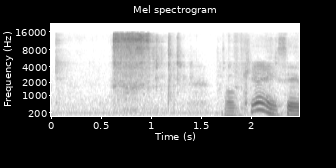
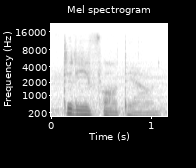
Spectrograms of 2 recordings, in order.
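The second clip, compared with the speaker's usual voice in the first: whisper; 6 semitones lower, 7 dB quieter than usual. Real, not acted. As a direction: breathe the question softly. Whispering to toddler at play.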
